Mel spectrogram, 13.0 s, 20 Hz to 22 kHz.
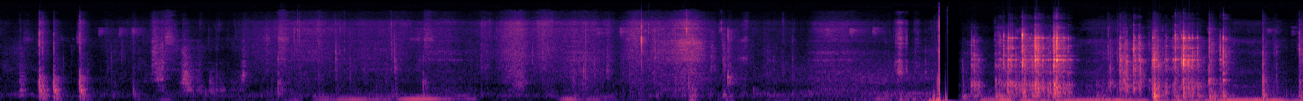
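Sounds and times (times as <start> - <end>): plastic parts clattering: 9.6 - 13.0.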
